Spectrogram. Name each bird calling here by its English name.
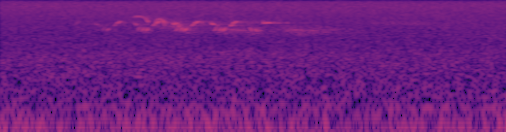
MacGillivray's Warbler, Mountain Chickadee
